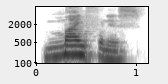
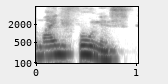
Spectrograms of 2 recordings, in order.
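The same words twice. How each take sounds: First: The stress falls on the first syllable. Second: The stress falls on a later syllable. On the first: The speaker calls it right. "a sílaba tônica está na primeira sílaba" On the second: The speaker calls it wrong. "Eu ouço muito isso e é muito, muito ruim"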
